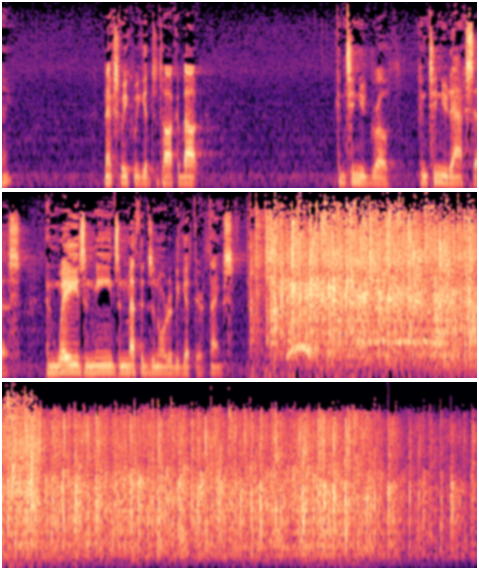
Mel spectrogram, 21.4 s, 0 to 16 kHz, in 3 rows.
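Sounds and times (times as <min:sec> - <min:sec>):
speech: 0:01.5 - 0:03.1, 0:05.0 - 0:11.1
large audience applauding: 0:10.8 - 0:21.3.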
